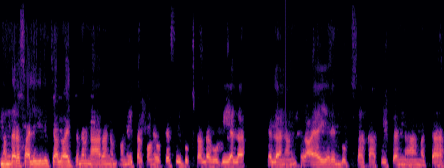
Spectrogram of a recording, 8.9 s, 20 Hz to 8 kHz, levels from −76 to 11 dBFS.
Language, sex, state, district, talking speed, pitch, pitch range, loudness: Kannada, male, Karnataka, Gulbarga, 180 wpm, 115 Hz, 110-120 Hz, -16 LUFS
